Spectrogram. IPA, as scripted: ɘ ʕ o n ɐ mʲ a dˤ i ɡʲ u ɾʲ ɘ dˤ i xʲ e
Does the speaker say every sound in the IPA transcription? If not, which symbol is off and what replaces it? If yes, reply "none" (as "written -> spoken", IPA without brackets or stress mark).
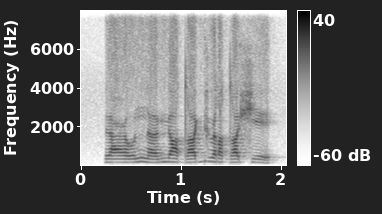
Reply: none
